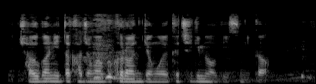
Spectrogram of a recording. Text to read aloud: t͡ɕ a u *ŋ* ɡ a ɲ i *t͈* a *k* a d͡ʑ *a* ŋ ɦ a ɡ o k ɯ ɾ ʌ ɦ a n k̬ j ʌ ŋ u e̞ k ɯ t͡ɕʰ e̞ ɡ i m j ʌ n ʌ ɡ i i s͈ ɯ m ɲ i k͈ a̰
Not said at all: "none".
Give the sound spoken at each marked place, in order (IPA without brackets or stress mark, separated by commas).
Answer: none, t͈, k, ʌ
